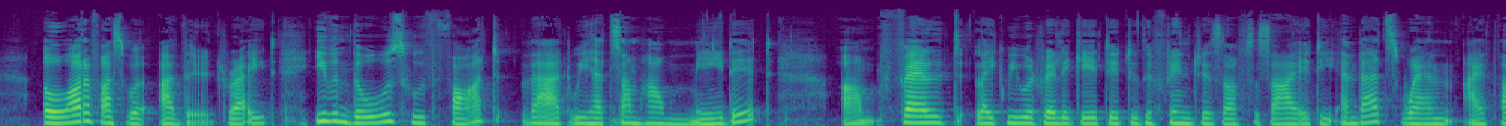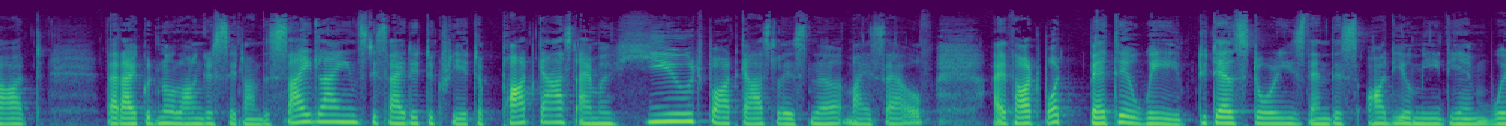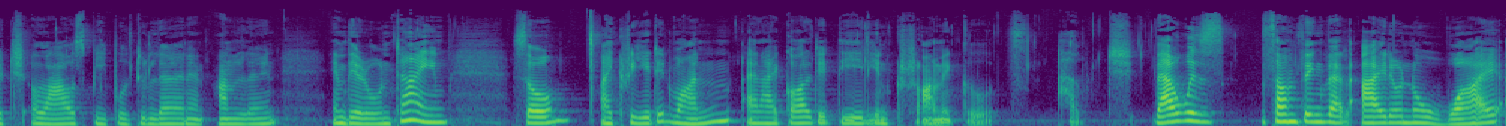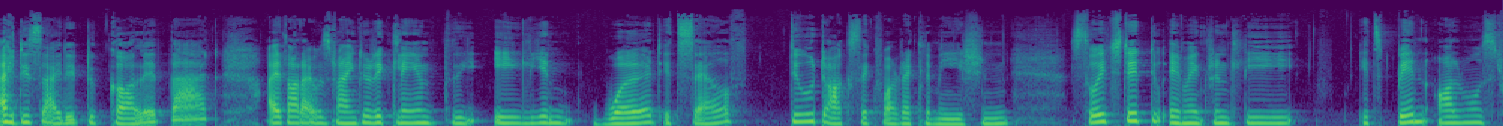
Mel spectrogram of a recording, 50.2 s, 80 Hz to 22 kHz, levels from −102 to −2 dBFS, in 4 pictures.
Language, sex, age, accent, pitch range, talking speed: English, female, 60-79, Indian, 165-195 Hz, 150 wpm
